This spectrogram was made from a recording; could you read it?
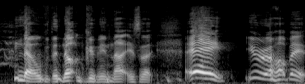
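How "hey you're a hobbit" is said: high, loud put-on Irish accent. Imagining people on the street greeting an actor: put-on Irish accent. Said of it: "except in an Irish accent".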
